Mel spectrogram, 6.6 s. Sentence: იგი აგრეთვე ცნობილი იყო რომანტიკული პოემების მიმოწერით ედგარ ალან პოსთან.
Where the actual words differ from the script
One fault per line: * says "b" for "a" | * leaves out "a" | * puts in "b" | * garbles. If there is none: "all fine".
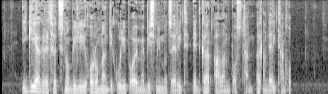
* garbles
